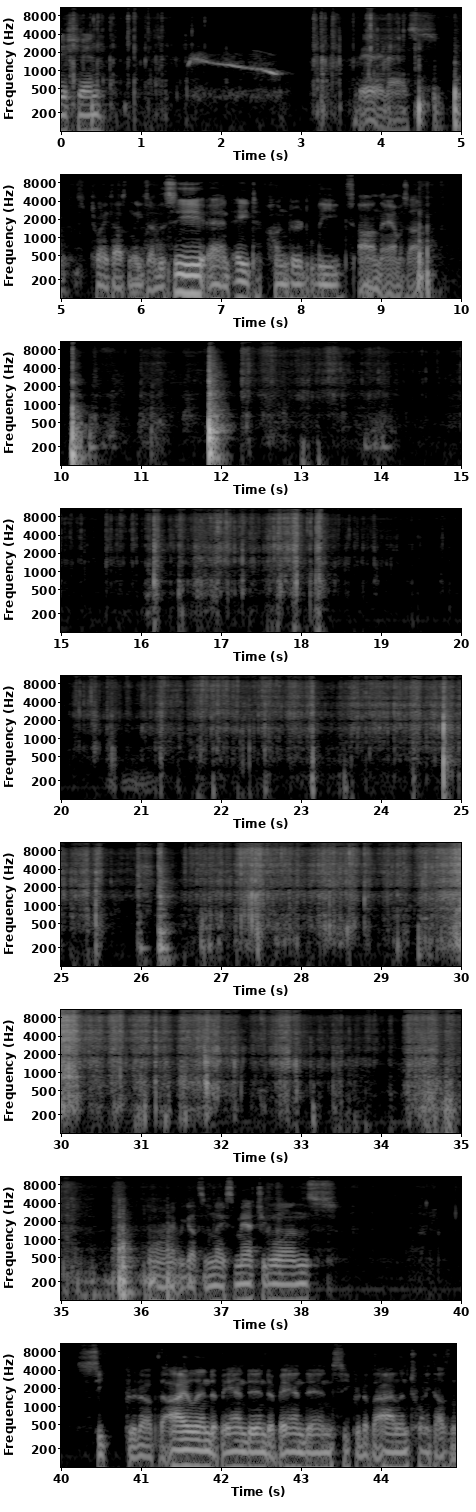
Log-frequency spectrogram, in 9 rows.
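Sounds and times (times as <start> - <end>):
plastic wrapping crinkling and tearing: 0.0 - 2.2, 3.1 - 4.4, 12.3 - 35.2.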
